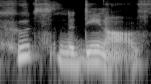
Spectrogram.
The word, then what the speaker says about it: Kuznetsov: Okay, Kuznetsov with the emphasis on the Dean. So there's no K pronunciation on that at all? Interesting.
